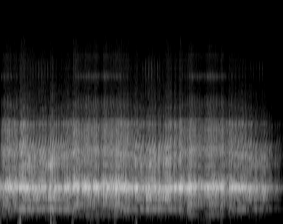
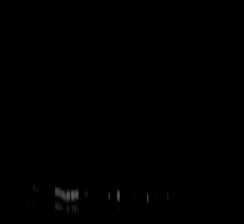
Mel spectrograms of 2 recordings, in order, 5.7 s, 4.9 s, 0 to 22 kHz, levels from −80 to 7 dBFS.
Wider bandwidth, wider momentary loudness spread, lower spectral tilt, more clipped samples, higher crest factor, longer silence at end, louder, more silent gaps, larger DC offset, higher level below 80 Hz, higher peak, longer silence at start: first, 8.6 kHz vs 6 kHz; second, 4 LU vs 8 LU; about the same, -4.5 dB/octave vs -4.5 dB/octave; neither; second, 14 dB vs 20 dB; second, 0.1 s vs 1.5 s; first, -21 LUFS vs -63 LUFS; second, none vs 0.87-1.08 s, 1.59-1.67 s, 1.76-2.13 s, 2.26-2.33 s, 2.41-2.52 s, 2.58-2.64 s, 3.15-3.23 s; neither; first, -74 dBFS vs under -90 dBFS; first, -6 dBFS vs -48 dBFS; second, 0 s vs 0.55 s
